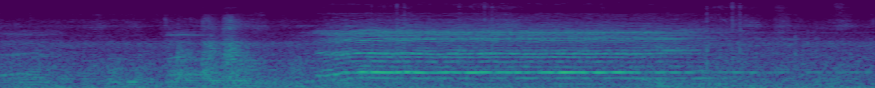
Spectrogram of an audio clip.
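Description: Men's voices chanting, holding one long steady note from about halfway in, after a short burst of voice near the start.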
